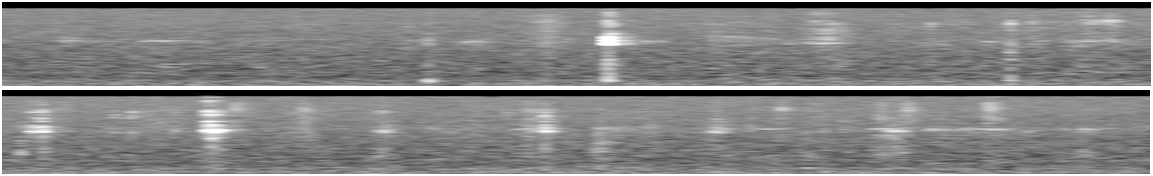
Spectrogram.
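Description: A person chewing a mouthful of dumpling close to the microphone: soft mouth clicks and small crunches here and there, the sharpest about two seconds in and again around four and a half seconds, over a steady low room hum.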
